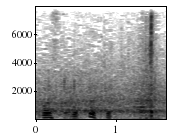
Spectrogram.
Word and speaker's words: Worcester: Worster.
